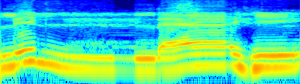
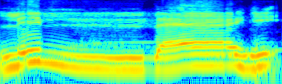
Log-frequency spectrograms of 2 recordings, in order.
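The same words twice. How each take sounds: Both takes have the same delivery.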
